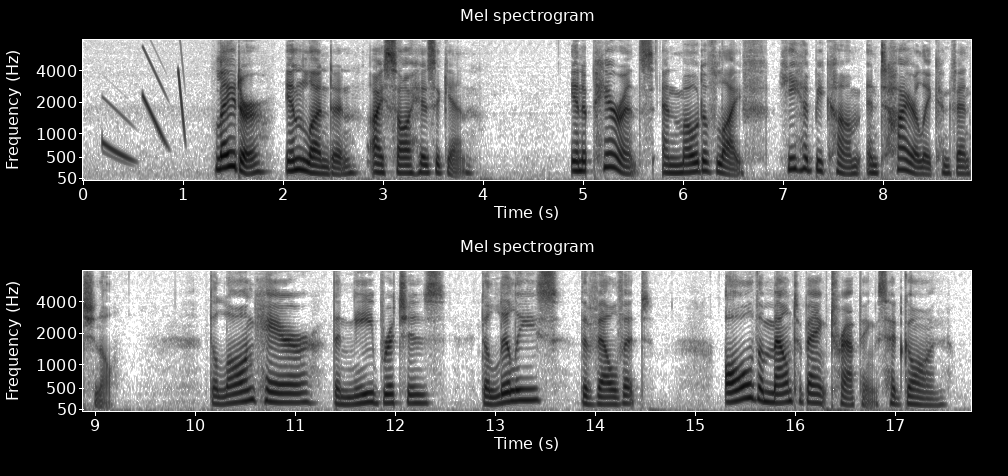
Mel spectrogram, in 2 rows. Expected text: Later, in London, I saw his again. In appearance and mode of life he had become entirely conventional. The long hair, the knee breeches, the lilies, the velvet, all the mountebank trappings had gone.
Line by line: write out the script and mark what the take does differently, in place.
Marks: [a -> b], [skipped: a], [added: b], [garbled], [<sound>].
[chirp] Later, in London, I saw his again. In appearance and mode of life he had become entirely conventional. The long hair, the knee breeches, the lilies, the velvet, all the mountebank trappings had gone.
